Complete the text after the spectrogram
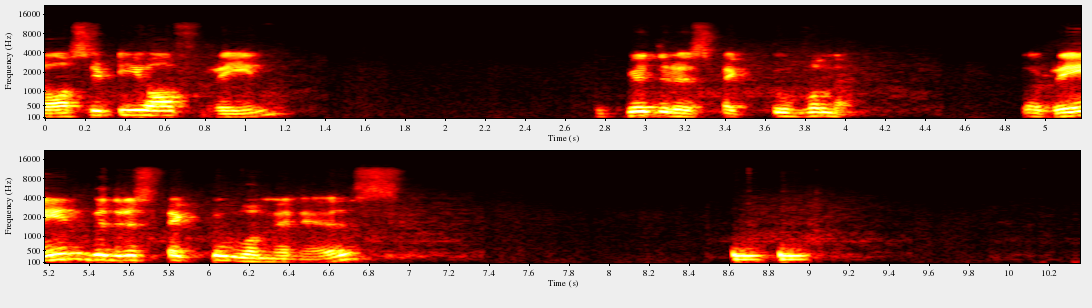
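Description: A young man explains calmly through a microphone, in short bursts with pauses.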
